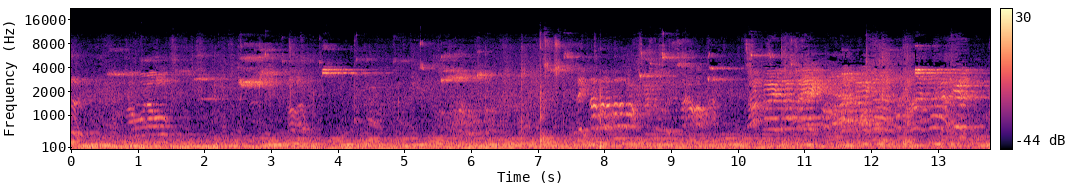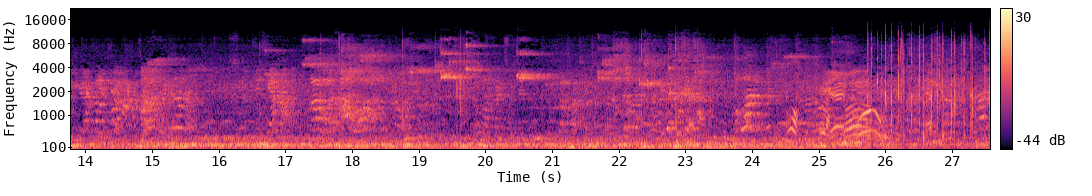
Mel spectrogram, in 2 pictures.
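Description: Basketball game in play: the ball bouncing on a hard court amid players' and spectators' shouts and chatter, in a reverberant covered hall. A single louder knock comes about halfway through.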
